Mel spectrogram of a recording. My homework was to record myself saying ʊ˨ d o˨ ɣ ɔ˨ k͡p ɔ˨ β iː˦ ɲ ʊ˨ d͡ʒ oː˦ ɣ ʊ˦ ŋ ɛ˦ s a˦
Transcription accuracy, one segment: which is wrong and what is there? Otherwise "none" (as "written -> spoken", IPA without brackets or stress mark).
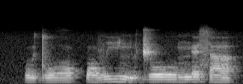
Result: none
